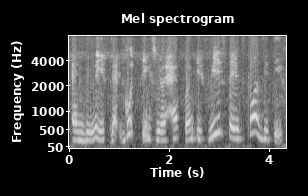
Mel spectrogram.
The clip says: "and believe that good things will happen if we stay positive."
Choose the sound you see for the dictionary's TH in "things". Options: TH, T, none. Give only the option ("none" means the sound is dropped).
T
